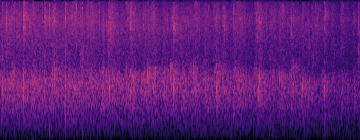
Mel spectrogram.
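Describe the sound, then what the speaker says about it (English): An event audience gives a sustained round of applause for participating students at an AI challenge, with even, dense clapping throughout that thins slightly toward the end. "let's all give a round of applause, for the participating students"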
